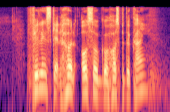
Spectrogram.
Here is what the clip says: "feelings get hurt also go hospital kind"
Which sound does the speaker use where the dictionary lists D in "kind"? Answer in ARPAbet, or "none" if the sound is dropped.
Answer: none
